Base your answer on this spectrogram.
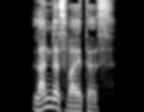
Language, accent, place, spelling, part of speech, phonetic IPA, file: German, Germany, Berlin, landesweites, adjective, [ˈlandəsˌvaɪ̯təs], De-landesweites.ogg
- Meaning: strong/mixed nominative/accusative neuter singular of landesweit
